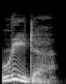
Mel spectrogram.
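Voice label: "reader", British English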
